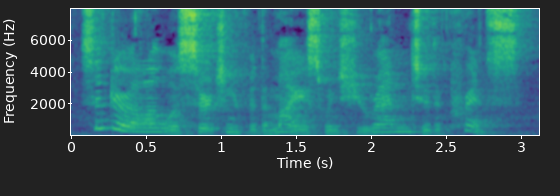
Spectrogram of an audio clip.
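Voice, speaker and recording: A woman reading a children's bedtime story aloud, gently and expressively. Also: a little high, lively intonation, fairly quick. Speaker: storybook reader. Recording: echoey room with faint background noise.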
